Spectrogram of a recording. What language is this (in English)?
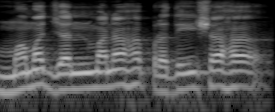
Sanskrit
